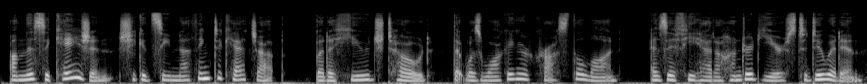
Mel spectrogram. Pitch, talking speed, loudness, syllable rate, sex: 205 Hz, 215 wpm, -20 LUFS, 4.8 syllables/s, female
